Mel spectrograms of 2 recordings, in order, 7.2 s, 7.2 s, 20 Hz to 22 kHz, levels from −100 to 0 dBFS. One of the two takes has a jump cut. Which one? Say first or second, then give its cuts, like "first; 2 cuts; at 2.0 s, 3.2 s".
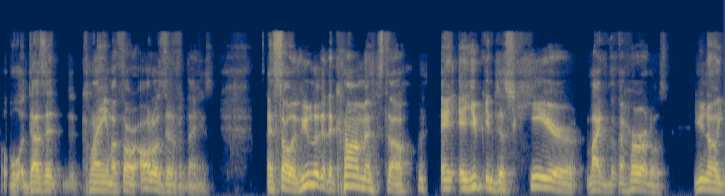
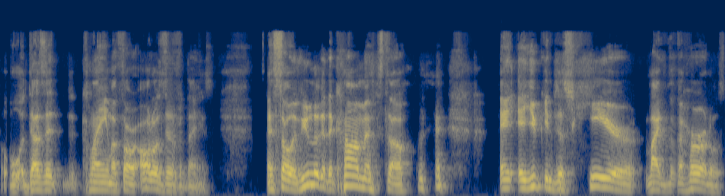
first; 1 cut; at 4.3 s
